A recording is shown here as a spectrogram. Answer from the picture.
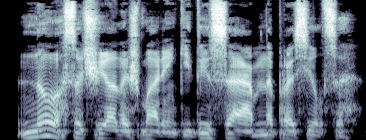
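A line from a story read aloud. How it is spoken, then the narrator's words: Vicious hiss. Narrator (Russian): злобно прошипел второй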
